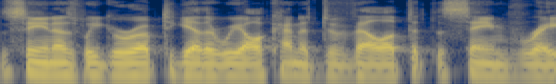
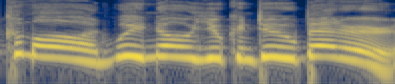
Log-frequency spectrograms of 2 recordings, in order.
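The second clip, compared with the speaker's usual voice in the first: very high, loud stage rallying call; mock frontman hype; 5 dB louder than usual. Podcaster mocks a frontman goading the crowd, loud high hype. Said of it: "they're like".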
